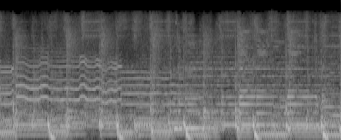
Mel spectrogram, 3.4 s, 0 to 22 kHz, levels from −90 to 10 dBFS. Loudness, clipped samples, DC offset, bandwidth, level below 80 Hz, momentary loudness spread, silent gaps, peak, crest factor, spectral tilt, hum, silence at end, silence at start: -25 LUFS; under 0.1%; under 0.1%; 16.5 kHz; -38 dBFS; 2 LU; none; -10 dBFS; 16 dB; -4.5 dB/octave; none; 0 s; 0 s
